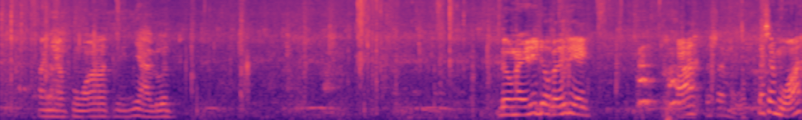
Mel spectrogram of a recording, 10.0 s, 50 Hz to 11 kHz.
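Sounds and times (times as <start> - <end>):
bird cooing: 0.0 - 10.0.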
